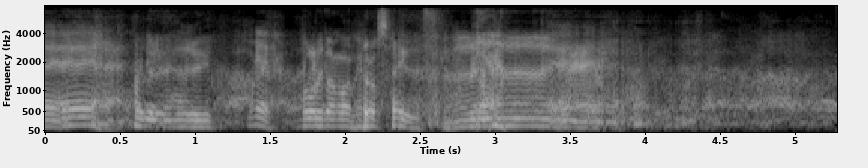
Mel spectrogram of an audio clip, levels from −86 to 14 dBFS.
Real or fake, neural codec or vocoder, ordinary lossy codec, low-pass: fake; codec, 24 kHz, 1.5 kbps, HILCodec; none; 7.2 kHz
